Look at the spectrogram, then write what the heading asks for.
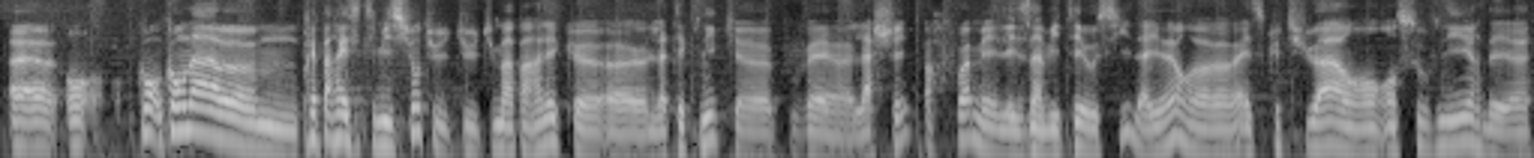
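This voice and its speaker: Male interviewer, mid pitch, halting questions, light music underneath. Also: expressive. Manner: hesitant, many fillers. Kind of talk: casual interview chat.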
